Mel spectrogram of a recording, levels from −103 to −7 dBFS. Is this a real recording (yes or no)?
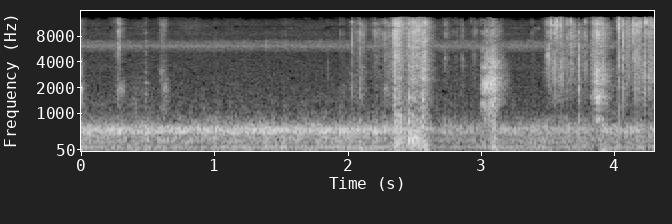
yes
